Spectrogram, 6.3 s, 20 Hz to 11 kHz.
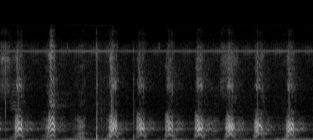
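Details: Training session with Tash, a dog, in Horlivka on 18 August 2019: about ten loud, evenly spaced barks, each short and punchy, repeated at just under one per second, with little else heard.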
